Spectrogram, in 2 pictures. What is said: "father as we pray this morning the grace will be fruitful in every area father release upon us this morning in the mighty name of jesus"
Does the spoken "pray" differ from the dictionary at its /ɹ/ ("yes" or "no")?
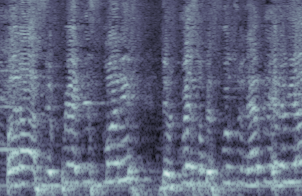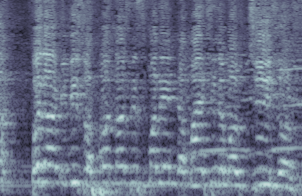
no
